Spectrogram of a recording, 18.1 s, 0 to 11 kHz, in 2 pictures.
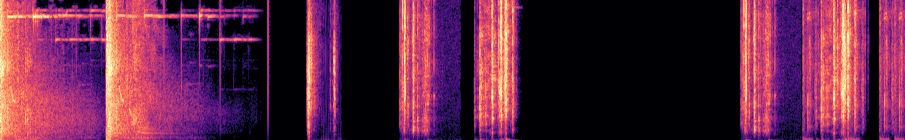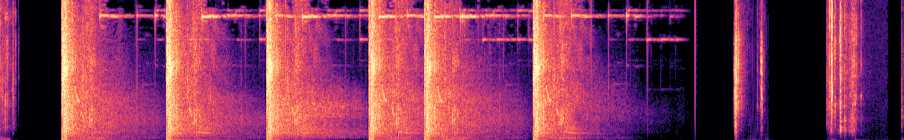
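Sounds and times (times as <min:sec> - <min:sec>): pistol shots echoing: 0:00.0 - 0:01.9, 0:09.7 - 0:15.4.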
